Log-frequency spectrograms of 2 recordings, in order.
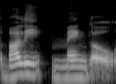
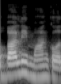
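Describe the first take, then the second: First: Said in the usual way. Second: Bali Mango in a Spanish accent, "MAHN-go". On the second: Real, not acted. Naming a body care scent in store, Spanish accent. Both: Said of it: "Spanish and English kind of accent".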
